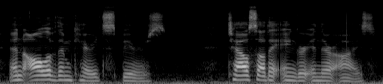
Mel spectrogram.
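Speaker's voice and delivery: plain reading voice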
